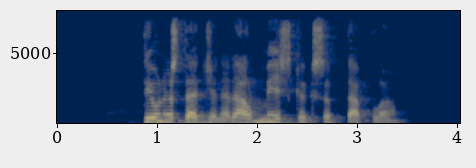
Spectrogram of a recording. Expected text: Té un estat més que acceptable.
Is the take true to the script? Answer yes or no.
no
